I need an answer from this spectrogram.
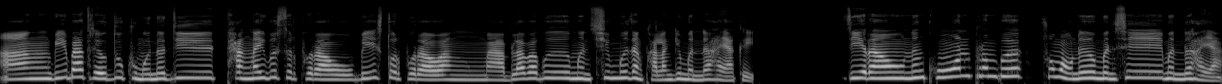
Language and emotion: Bodo, disgusted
